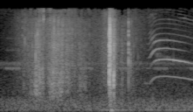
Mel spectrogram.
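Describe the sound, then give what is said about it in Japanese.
A small kitten gives a single high-pitched meow near the end that rises and then holds steady. It follows some faint rustling and one sharp knock, with no talking. “確かに今猫の鳴き声が聞こえたけど”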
